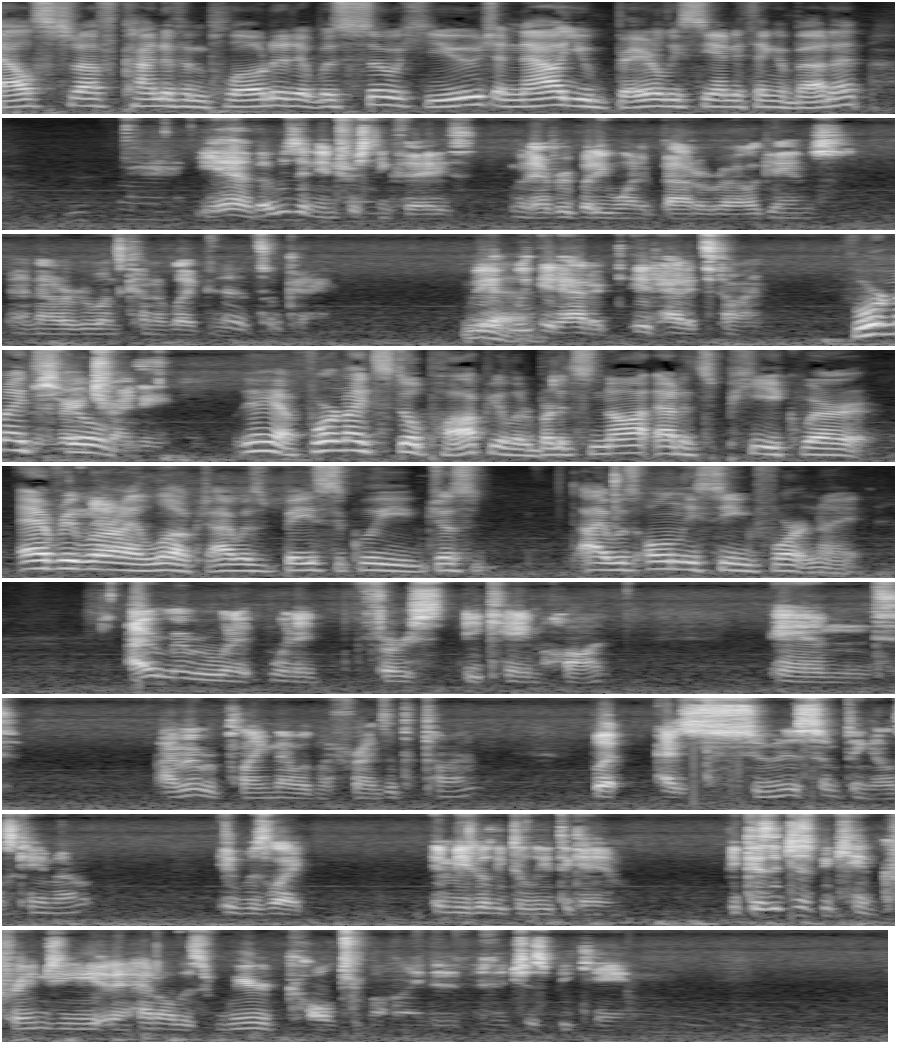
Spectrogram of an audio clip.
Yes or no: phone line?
yes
